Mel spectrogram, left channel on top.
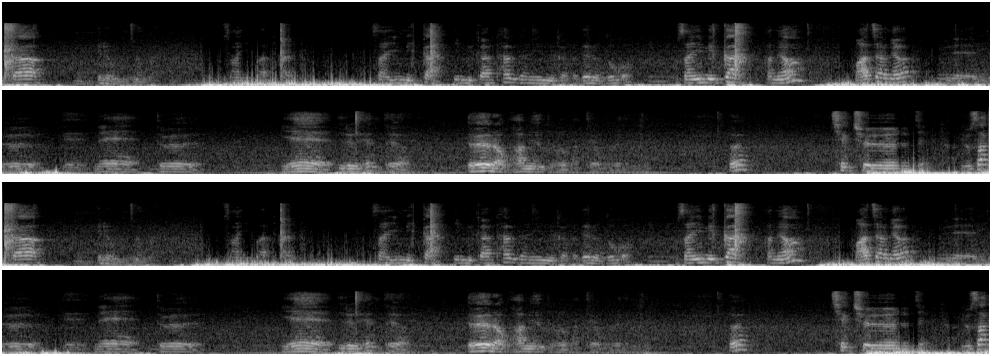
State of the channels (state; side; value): normal; both; correlation 0.43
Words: 이러고 묻는 거예요. 무산입니까? 탈. 무산입니까? 입니까? 탈전입니까? 그대로 두고 무산입니까? 하면 맞자면 네, 둘, 예 이렇게 해도 돼요. 너라고 하면 될 것 같아요. 책 초여제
